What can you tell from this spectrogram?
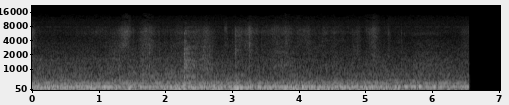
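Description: Steady low rumble of tyre and road noise inside a Tesla Model 3's cabin, with a constant hum and a few faint ticks. It cuts off abruptly near the end.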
